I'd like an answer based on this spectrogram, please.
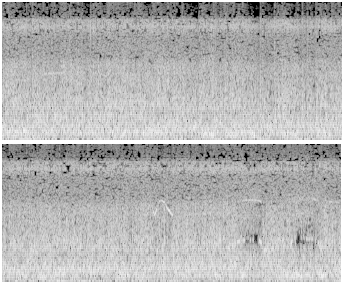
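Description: Firecrackers going off at close range in a continuous, dense din with no gaps, loud and even throughout.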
